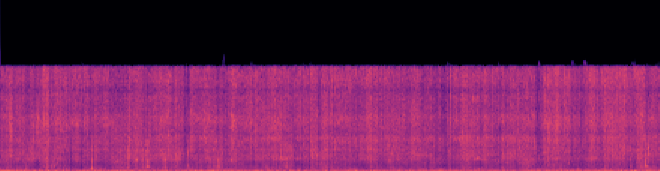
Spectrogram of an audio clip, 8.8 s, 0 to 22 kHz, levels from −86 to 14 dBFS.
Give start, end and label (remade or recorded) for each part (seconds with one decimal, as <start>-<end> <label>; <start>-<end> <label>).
0.0-0.4 remade; 0.4-0.9 recorded; 0.9-7.0 remade; 7.0-8.4 recorded; 8.4-8.8 remade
